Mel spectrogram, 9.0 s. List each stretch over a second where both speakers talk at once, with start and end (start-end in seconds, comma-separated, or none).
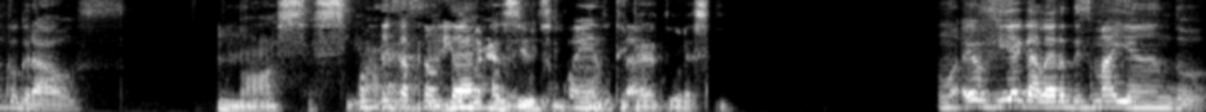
2.7-4.9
